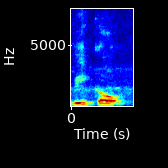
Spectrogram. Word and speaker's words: Biko: You pronounced Biko correctly.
